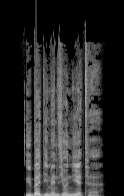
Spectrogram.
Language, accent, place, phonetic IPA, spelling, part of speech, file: German, Germany, Berlin, [ˈyːbɐdimɛnzi̯oˌniːɐ̯tə], überdimensionierte, adjective, De-überdimensionierte.ogg
- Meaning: inflection of überdimensioniert: 1. strong/mixed nominative/accusative feminine singular 2. strong nominative/accusative plural 3. weak nominative all-gender singular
